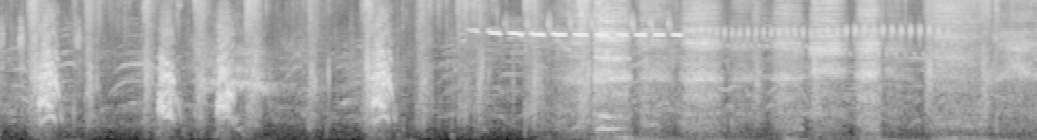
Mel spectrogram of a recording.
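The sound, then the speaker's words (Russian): A dog sniffs a mitten to pick up a scent and gives several short, sharp barks, spaced irregularly over a few seconds, before a busier wash of sound with a thin high whistle-like tone takes over. “И зачем собакам такой хороший нюх?”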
